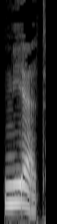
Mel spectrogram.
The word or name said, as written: nyet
